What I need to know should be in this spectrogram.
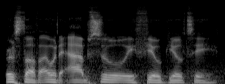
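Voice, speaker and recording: A video game streamer doing a playthrough of a visual novel, this man reads the text aloud dramatically and reacts in casual, slangy speech. His deep voice holds a steady tone at a brisk pace, with studio quality and no echo. Game music plays behind him.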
